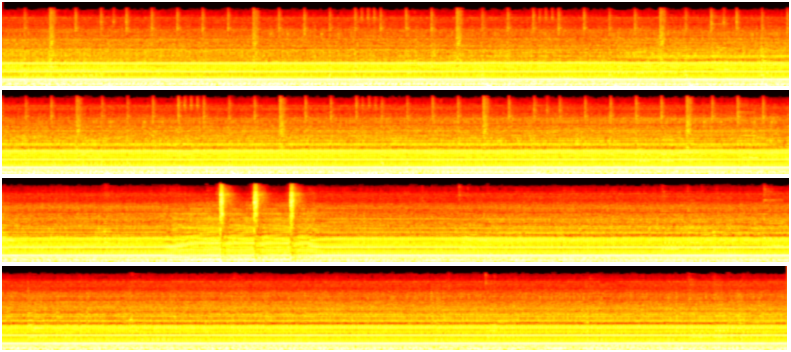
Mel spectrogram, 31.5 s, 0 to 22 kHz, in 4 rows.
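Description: ARB portable air compressor running steadily with a droning hum, pumping air through a four-way manifold to air up all four off-road tires from about 30 psi. A few sharp clicks come a little over halfway through.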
